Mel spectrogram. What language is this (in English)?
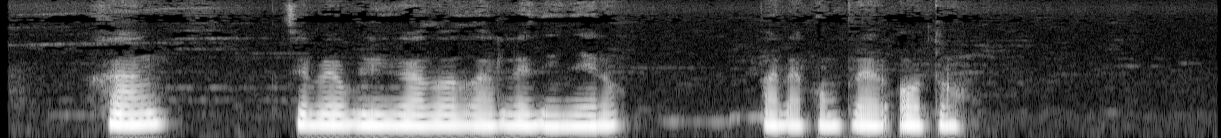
Spanish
